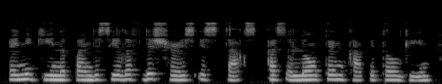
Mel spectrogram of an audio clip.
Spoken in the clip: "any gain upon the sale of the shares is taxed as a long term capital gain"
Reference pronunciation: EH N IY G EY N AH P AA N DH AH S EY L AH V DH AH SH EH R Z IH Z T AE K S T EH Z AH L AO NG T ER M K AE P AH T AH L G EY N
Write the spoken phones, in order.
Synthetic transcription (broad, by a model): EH N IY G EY N AH P AA N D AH S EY L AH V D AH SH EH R S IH S T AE K S T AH S AH L AO NG T ER M K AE P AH T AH L G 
